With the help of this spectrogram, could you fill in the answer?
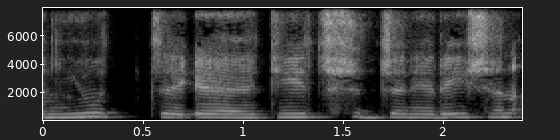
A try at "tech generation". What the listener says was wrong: It's not teach, it's tech.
